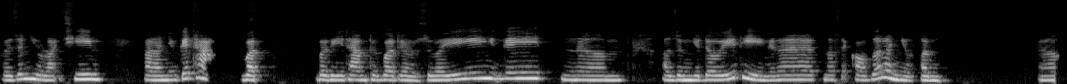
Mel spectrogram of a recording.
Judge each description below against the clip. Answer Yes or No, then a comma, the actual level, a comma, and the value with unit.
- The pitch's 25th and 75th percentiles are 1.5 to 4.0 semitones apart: Yes, average, 2.9 semitones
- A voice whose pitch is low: No, high, 205 Hz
